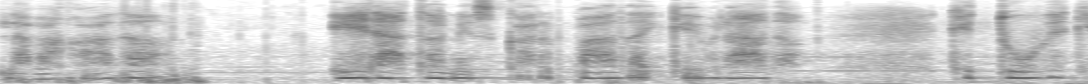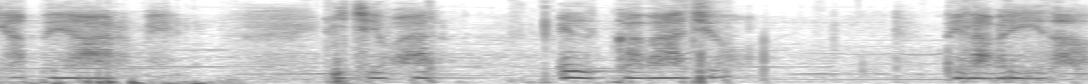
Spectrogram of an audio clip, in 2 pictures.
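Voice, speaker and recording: Long pauses come often as a woman whispers. Her pace is very slow. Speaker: reader of a travel narrative. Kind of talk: literary reading aloud.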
